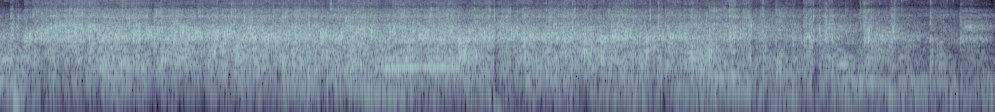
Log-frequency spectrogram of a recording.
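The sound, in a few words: audience clapping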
